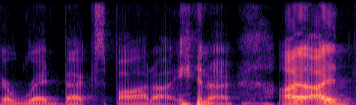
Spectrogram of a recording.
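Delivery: usual speaking voice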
